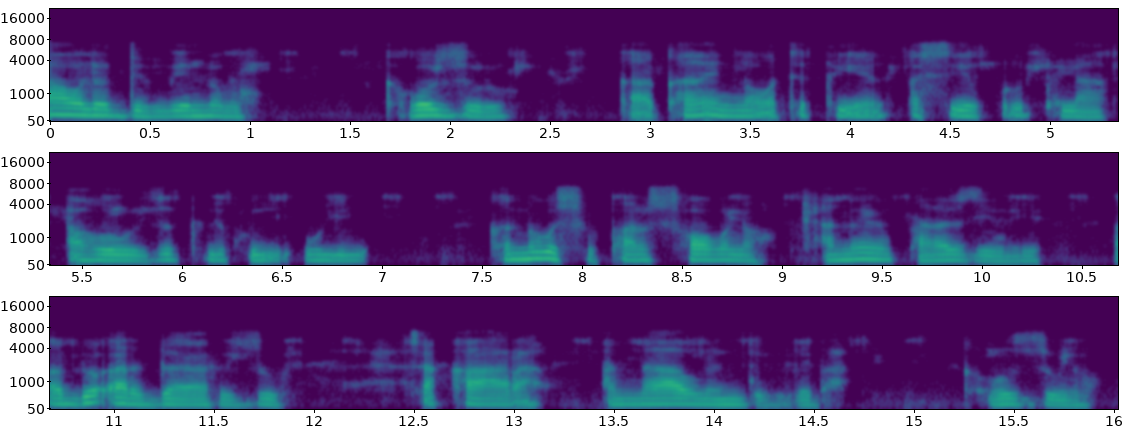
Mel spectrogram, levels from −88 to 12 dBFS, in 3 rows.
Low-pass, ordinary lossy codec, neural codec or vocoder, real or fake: 7.2 kHz; Opus, 32 kbps; codec, 16 kHz, 1 kbps, FunCodec, trained on Chinese and English, 50 frames a second; fake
